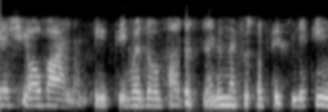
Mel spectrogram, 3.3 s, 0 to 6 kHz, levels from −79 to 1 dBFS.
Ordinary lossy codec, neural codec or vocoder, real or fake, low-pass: AAC, 24 kbps; codec, 24 kHz, 1 kbps, SNAC; fake; 5.4 kHz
